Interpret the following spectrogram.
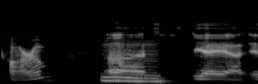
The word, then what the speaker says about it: Karam: man first i want to say it is pronounced kharam uh yeah yeah it's uh but it's okay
